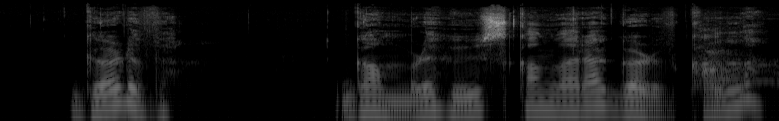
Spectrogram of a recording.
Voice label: golv, Numedalsmål; gøLv

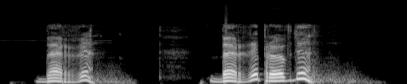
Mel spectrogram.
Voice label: "bærre", Numedalsmål; berre (bare); Bærre prøv de!; Adverb

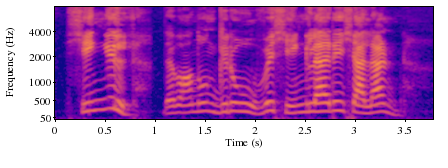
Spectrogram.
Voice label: kjingel, Numedalsmål

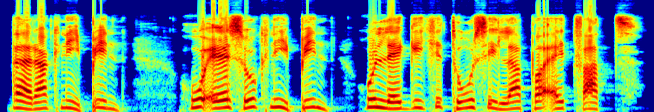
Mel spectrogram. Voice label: knipin, Numedalsmål; Ho æ so knipin, legg ikkje to silla på eit fat.; Adjektiv

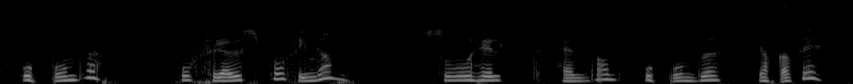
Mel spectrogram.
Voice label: "opponde", Numedalsmål; opp under; Ho frøus på hendan so ho helt dei opponde jakka.; Preposisjon

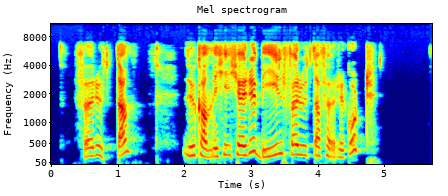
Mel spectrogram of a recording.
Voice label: for utta, Numedalsmål; Du kan'kje kjøyre bil før utta førerkort.; for utan

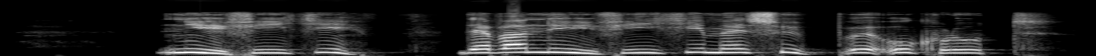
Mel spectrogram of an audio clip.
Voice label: "nyfikji", Numedalsmål; Dæ va nyfikji med suppe o kLot.; Hushald, mat, drikke; Adjektiv

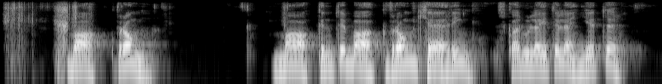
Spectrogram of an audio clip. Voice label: "bakvrång", Numedalsmål; Maken te bakvrång kjæring ska`ru leite lenje ette.; Adjektiv

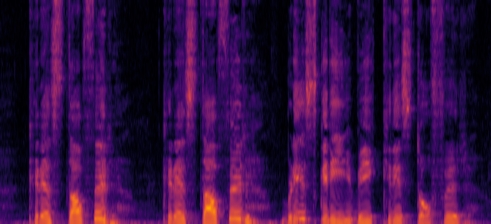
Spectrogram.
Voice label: "Krestaffer", Numedalsmål; Særnamn (personnamn)

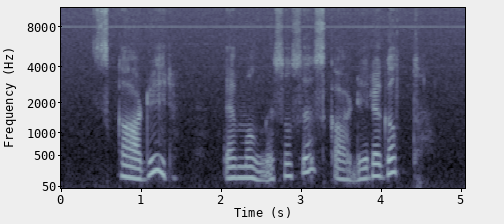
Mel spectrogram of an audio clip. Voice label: skaldyr, Numedalsmål; Dæ æ mange som synns skaL dyr æ gått.; Substantiv inkjekjønn; Veggli

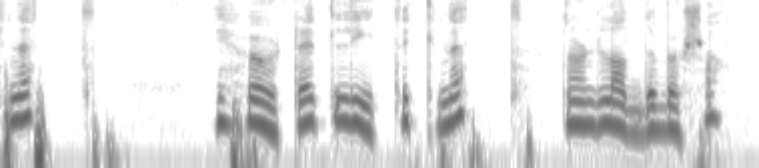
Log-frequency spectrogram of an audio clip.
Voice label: "knett", Numedalsmål; Substantiv hankjønn; E hørte ett lite knett når`n ladde bøssja.; Veggli

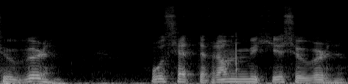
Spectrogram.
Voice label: suvL, Numedalsmål; Substantiv hankjønn; Hushald, mat, drikke

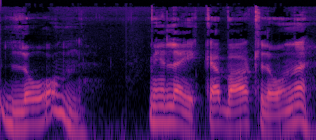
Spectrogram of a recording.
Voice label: lan, Numedalsmål; Beitelån: haug med stranga med kvisten på som ky`n jekk o gnog på om vinter`n

